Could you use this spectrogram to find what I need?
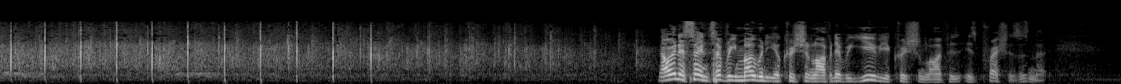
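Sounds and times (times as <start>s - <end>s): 
audience applause: 0.0s - 7.0s
speech: 6.6s - 11.2s.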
